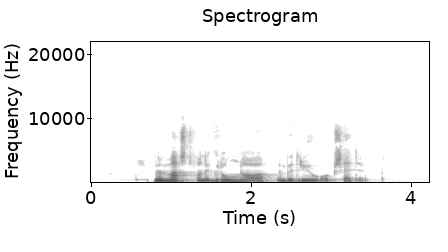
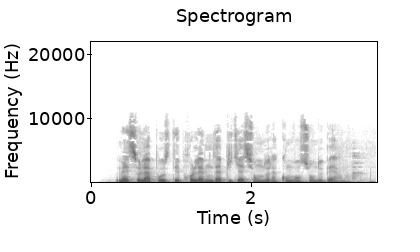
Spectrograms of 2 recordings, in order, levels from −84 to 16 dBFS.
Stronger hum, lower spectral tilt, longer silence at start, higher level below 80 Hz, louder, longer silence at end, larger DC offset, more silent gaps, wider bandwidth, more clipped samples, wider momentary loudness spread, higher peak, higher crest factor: neither; about the same, -6.5 dB/octave vs -6 dB/octave; first, 0.8 s vs 0.35 s; second, -86 dBFS vs -48 dBFS; about the same, -30 LUFS vs -29 LUFS; first, 0.8 s vs 0 s; neither; neither; second, 9.2 kHz vs 11 kHz; neither; first, 12 LU vs 9 LU; about the same, -12 dBFS vs -12 dBFS; about the same, 18 dB vs 16 dB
